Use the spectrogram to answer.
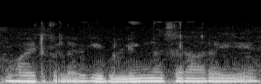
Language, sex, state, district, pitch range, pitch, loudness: Hindi, male, Madhya Pradesh, Dhar, 135-145 Hz, 140 Hz, -12 LUFS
